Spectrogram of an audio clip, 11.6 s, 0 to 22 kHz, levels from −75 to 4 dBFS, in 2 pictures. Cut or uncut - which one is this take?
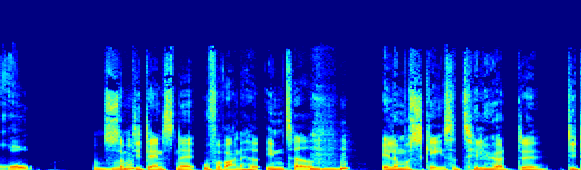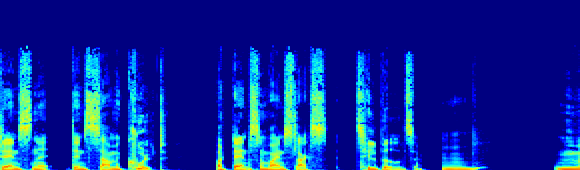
uncut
